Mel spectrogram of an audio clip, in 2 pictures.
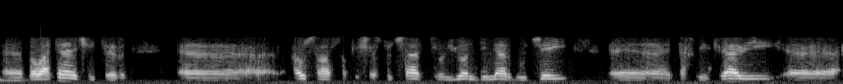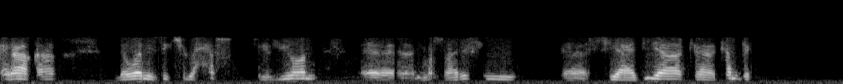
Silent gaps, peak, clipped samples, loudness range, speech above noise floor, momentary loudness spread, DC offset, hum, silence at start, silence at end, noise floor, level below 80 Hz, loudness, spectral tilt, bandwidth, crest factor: none; 0 dBFS; under 0.1%; 5 LU; 36 dB; 16 LU; under 0.1%; none; 0 s; 0.95 s; -56 dBFS; -56 dBFS; -20 LUFS; -8 dB/octave; 3.7 kHz; 20 dB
